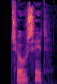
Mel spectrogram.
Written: togsæt

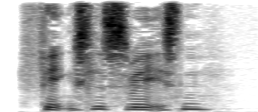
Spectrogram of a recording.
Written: fængselsvæsen

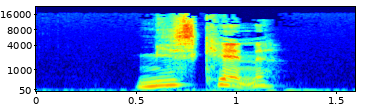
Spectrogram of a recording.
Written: MISKENDENDE

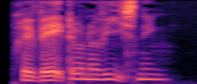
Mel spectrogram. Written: privatundervisning

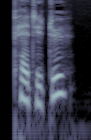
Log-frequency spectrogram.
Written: pas

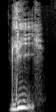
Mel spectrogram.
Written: lig

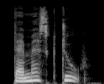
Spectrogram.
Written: damaskdug

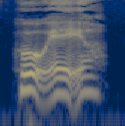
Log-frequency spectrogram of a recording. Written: HA'er

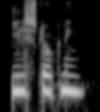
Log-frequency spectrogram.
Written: ildslukning

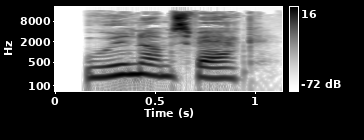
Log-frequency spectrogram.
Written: udenomsværk

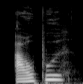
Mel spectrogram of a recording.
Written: afbud

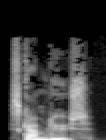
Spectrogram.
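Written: SKAMLØS

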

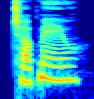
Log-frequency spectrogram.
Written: topmave

